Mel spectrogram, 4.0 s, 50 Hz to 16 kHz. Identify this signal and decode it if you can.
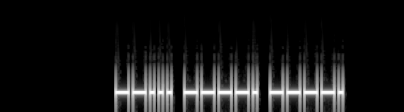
Morse code, heard as a keyed tone, about 28 wpm, 700 Hz. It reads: 799
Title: Numbers - 3-Digit 28wpm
